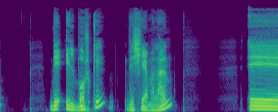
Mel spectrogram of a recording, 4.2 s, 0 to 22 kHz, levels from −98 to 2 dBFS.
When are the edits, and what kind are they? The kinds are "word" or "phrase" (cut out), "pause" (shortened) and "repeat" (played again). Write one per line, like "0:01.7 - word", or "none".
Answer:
none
